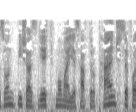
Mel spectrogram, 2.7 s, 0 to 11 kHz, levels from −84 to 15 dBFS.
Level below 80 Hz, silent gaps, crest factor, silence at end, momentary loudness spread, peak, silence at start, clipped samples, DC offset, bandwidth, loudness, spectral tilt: -46 dBFS; none; 16 dB; 0 s; 6 LU; -8 dBFS; 0 s; under 0.1%; under 0.1%; 6.6 kHz; -25 LUFS; -5 dB/octave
